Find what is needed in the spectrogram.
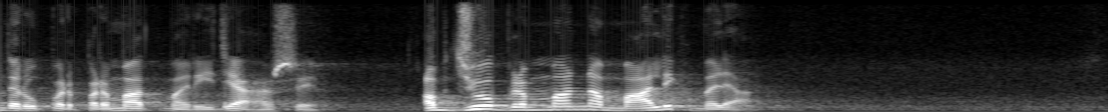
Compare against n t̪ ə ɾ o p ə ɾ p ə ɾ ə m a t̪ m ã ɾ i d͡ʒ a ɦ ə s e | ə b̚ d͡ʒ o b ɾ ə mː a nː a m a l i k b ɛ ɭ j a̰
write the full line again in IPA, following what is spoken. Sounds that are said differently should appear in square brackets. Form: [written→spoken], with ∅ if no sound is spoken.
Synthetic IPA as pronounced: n [t̪→d̪] ə ɾ [o→u] p ə ɾ p ə ɾ ə m a t̪ m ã ɾ i d͡ʒ a ɦ ə [s→ʃ] e | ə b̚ d͡ʒ o b ɾ ə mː a nː a m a l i k [b→m] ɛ ɭ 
